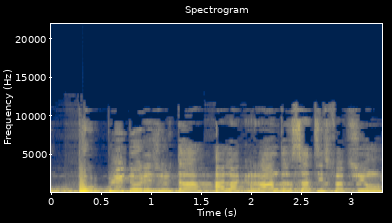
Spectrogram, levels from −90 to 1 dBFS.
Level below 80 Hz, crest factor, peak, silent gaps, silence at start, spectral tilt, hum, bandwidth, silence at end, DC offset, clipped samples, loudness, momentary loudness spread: -30 dBFS; 14 dB; 0 dBFS; none; 0 s; -6.5 dB/octave; none; 11.5 kHz; 0 s; under 0.1%; under 0.1%; -14 LUFS; 6 LU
